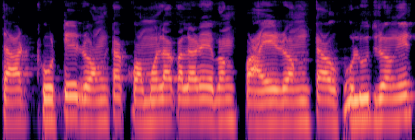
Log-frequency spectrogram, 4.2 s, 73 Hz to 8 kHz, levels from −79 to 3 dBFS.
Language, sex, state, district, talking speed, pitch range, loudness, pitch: Bengali, male, West Bengal, Dakshin Dinajpur, 160 wpm, 135-145 Hz, -16 LUFS, 140 Hz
